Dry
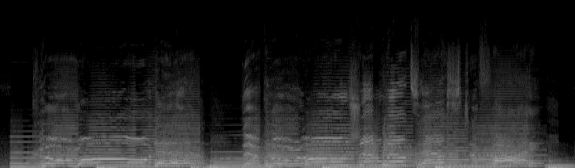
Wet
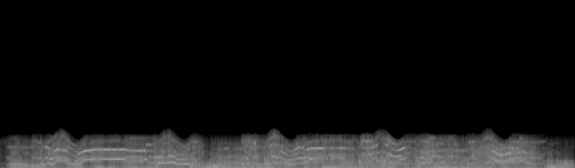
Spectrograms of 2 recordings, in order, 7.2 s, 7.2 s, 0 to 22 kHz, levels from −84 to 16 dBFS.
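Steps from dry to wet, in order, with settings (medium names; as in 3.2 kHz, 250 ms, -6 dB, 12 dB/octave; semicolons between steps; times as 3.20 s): saturation -24 dBFS, distortion -12 dB; harmony voices -3 st -14 dB, +7 st -11 dB, +12 st 0 dB; word length cut 8-bit, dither none; LPC vocoder at 8 kHz pitch kept; warped record 45 rpm, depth 250 cents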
